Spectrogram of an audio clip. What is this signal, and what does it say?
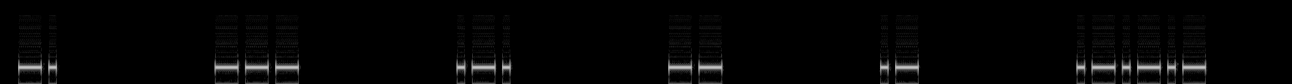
Morse code, heard as a keyed tone, about 16 wpm, spaced as for 5 wpm, 800 Hz. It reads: NORMA.
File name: CW Code Groups @5WPM / QSOs / WD0FBT 2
